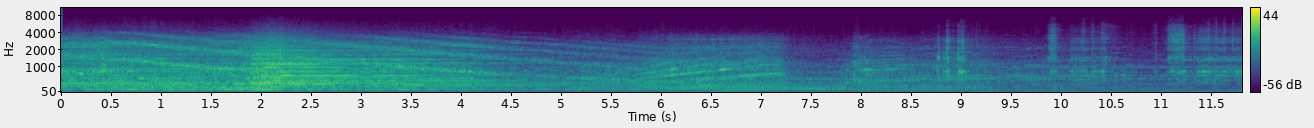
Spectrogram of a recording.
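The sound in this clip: A car drives away from a house, its engine a harmonic whine that slides down in pitch, climbs again briefly, then eases off, ending with a few short sharp clicks.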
